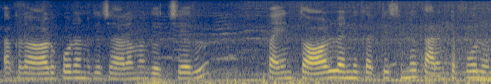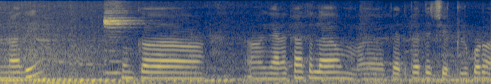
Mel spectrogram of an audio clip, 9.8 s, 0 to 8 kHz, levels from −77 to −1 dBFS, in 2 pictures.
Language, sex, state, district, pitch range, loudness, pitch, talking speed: Telugu, female, Andhra Pradesh, Manyam, 175-210 Hz, -19 LUFS, 200 Hz, 90 wpm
